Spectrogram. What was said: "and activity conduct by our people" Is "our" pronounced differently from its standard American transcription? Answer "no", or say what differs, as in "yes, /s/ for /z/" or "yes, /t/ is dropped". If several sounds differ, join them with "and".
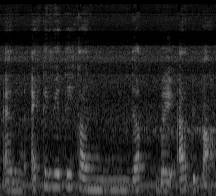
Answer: no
